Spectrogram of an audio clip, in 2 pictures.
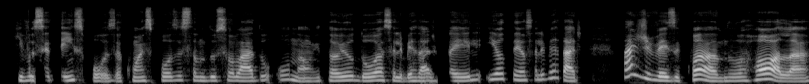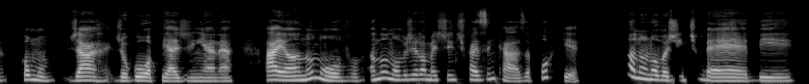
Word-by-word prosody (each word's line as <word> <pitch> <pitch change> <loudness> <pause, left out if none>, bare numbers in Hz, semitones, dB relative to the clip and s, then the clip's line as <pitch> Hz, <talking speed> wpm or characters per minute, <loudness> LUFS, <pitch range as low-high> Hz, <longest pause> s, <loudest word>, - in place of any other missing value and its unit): Que 185 - -3
você 185 +1 0
tem 185 -1 -4
esposa. 160 -6 -5
Com 170 +1 -6
a - - -2
esposa 180 +2 -3
estando 180 -3 -3
do 175 - -2
seu 180 0 -2
lado 165 +3 -1
ou 215 +1 -9
não", 150 -6 -5
então, 175 +2 -3
eu 195 +2 0
dou 175 0 -1
essa 190 -2 -1
liberdade 160 +1 -2
pra 175 - -4
ele 175 +6 -3
e 230 - -7
eu 250 0 +1
tenho 210 -5 -2
essa 200 +2 -9
liberdade. 300 +7 +1 0.4
Mas, 390 +4 +3
de 265 - +1
vez 180 -4 +2
em - - -5
quando 165 -7 +3
rola, 175 -8 +5 0.2
como, 195 -5 -1
já, 185 +1 +5 0.2
jogou 170 +1 +2
a 165 - -2
piadinha 160 -1 0
né: 160 +2 0 0.3
"Ai 210 -1 +9
é - - +4
ano 200 +8 +4
novo". 170 - -2
Ano 250 +8 0
novo 215 -2 -1
geralmente 225 -2 -2
a - - -3
gente 215 - -9
faz 210 -1 0
em 265 - -4
casa, 160 - -3
por 315 +2 -5
quê? - - -6 0.5
Ano 280 -8 +3
novo 215 -3 +2
a 195 - +1
gente 190 +4 -6
bebe, 165 -2 0
180 Hz, 210 wpm, -24 LUFS, 165-210 Hz, 0.5 s, Ai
